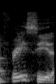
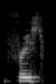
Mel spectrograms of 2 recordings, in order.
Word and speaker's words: Freeced: this wrong but it's freest one syllable rhymes with Beast uh but what's funny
